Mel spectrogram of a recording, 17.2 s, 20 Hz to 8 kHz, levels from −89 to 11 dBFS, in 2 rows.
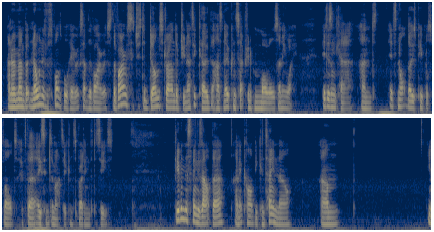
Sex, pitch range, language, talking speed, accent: male, 120-145 Hz, English, 200 wpm, British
